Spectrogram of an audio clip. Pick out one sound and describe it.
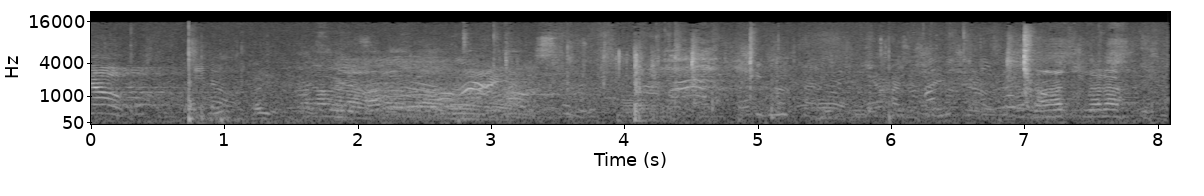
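A football thuds as it is kicked.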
